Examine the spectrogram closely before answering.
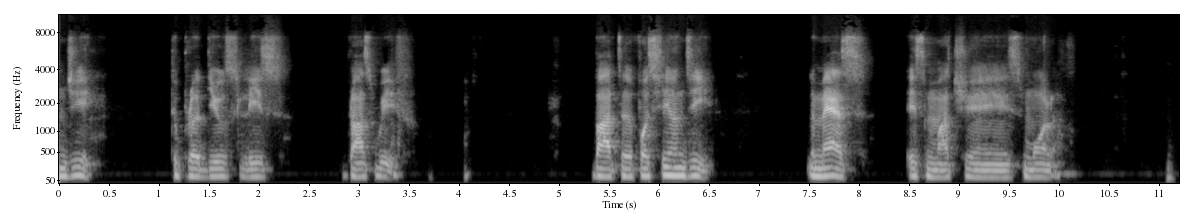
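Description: A young man speaks calmly into a microphone, as if over an online call.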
